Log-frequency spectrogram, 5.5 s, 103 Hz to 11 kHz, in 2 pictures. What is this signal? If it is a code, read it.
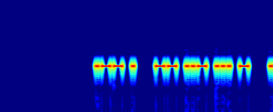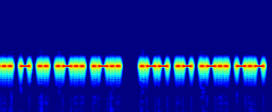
Morse code, heard as a keyed tone, about 40 wpm, 700 Hz. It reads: WE MUST STILL WALK
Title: Sentences from Top 1000 Words - Review Part 1 - 40wpm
